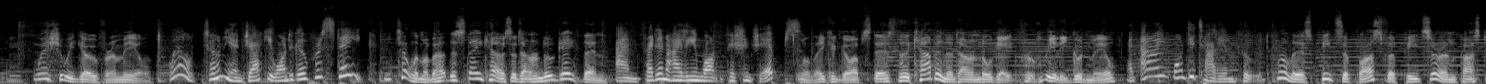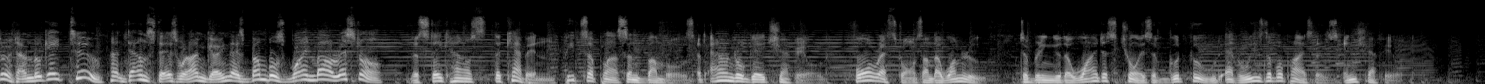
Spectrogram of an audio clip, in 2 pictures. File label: Radio Advert; Radio Hallam; Arundel Gate Restaurants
